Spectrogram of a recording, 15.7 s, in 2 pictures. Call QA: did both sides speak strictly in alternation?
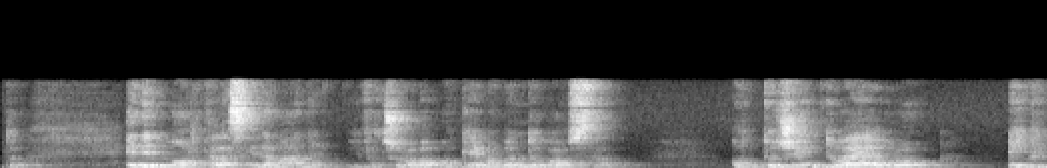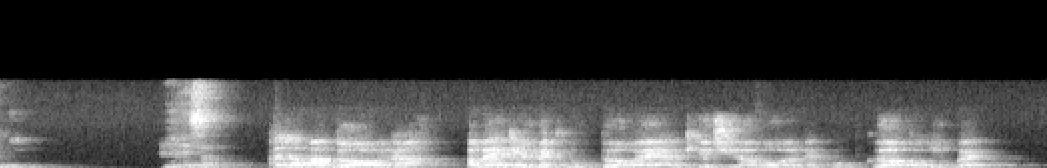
Yes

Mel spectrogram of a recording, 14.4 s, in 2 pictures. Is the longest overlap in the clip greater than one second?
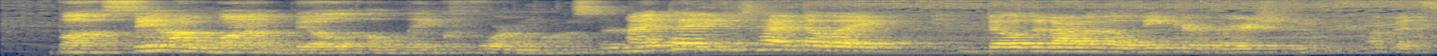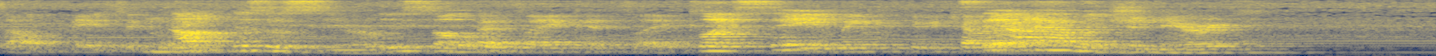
No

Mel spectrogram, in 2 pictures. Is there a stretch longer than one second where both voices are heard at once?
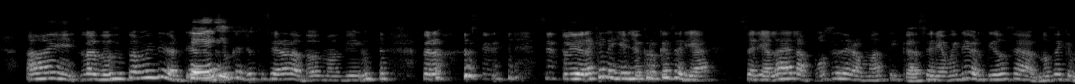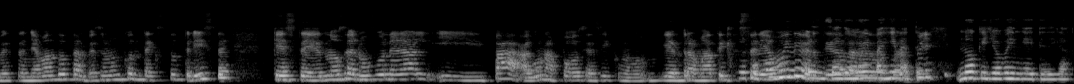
Yes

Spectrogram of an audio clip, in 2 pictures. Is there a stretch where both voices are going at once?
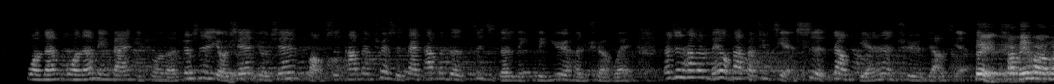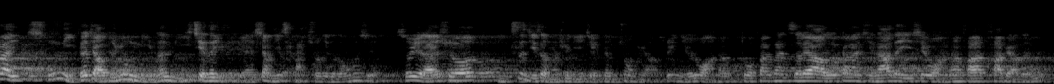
No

